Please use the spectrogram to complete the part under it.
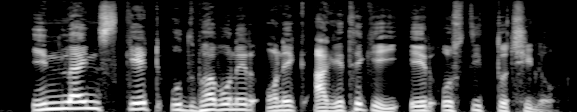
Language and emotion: Bengali, neutral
